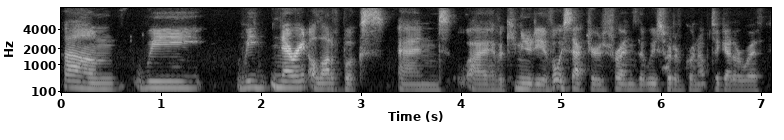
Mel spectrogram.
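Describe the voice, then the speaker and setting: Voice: mid-range voice, steady tone, moderate pace, pushed and bright. Enthusiastic audiobook producer speaking conversationally. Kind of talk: informal project presentation.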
